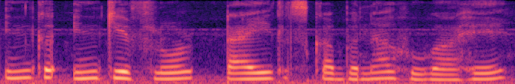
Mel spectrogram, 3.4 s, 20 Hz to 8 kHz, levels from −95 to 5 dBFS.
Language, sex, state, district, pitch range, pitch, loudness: Hindi, female, Arunachal Pradesh, Papum Pare, 210-235 Hz, 220 Hz, -17 LUFS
